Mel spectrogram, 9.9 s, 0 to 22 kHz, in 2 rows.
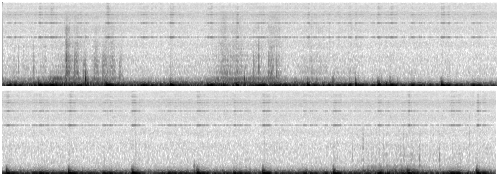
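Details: Male heart auscultated with the stethoscope diaphragm at the aortic area: regular heartbeat, about 90–95 beats a minute, after initial rubbing noise.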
